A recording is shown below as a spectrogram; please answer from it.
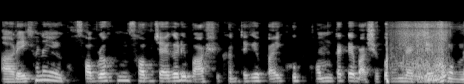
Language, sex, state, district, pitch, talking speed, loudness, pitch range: Bengali, male, West Bengal, Kolkata, 145 Hz, 270 wpm, -15 LUFS, 135-165 Hz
